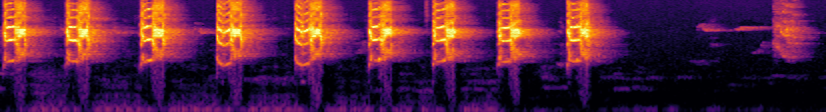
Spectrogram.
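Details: A lovebird sings an odd song filling: about nine loud, shrill, rasping chirps repeated evenly about twice a second, then a thin whistle and a final soft note.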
